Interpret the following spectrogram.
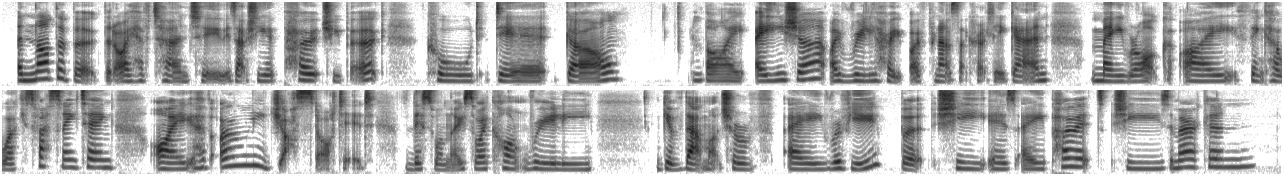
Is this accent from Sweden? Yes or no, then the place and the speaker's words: no; Italy; now in England; I grew up in Italy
